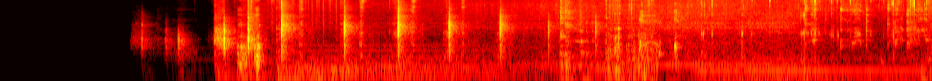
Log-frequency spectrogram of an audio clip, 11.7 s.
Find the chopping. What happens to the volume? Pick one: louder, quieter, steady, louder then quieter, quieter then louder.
louder then quieter.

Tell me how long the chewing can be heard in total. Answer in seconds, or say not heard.
3 s.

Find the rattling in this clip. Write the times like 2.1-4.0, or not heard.
3.3-4.2, 7.5-8.2.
